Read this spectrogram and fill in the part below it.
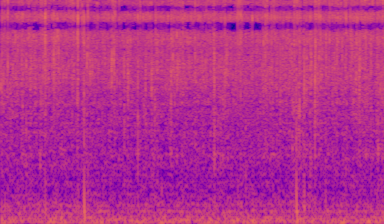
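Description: Black pepper sautéing in a pan for pork spare rib adobo gives a steady, close sizzle with a hiss of frying, lasting a few seconds with no one talking.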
